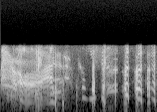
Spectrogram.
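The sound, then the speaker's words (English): A pet tuxedo cat named Sarah, with mid-length hair, a black coat, white chest and white paws, lets out a long, drawn-out meow that wavers in pitch, fairly loud and whiny, followed by a voice talking in short bursts. “I hear a kitty cat.”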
